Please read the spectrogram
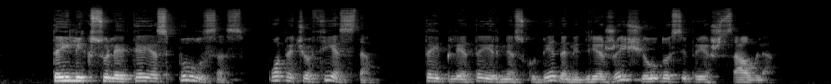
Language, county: Lithuanian, Kaunas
